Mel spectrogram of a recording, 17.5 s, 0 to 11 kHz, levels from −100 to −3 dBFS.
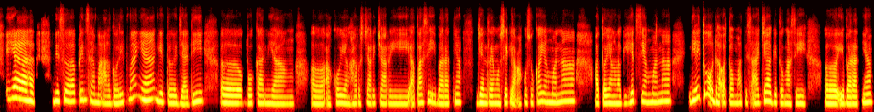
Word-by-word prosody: Iya, 305 +3 +2 0.8
disuapin 230 +1 +2
sama 200 -3 0
algoritmanya, 250 - -1 0.3
gitu. 205 -3 -1 0.2
Jadi, 165 +4 -2 0.5
eee, 185 -2 +4
bukan 185 0 -1 0.2
yang, 165 -1 -1 0.5
eee, 165 -2 -1
aku 160 +3 -6
yang 170 -2 -2
harus 170 0 -4
cari-cari, 170 -1 -3
apa 195 - -2
sih, 225 - -1
ibaratnya, 175 +3 -1 0.4
"Genre 185 -1 +3
musik 180 +1 -1
yang - - -1
aku 195 - -5
suka 190 +2 -3
yang 205 -1 +1
mana? 200 +2 +1 0.7
Atau, 180 0 +1
yang 180 -1 +1
lagi 180 0 -4
hits 225 0 +1
yang 205 -1 0
mana?" 225 +2 +2 0.4
Dia 245 +2 +6
itu, 365 - -5
udah 205 -5 +2
otomatis 185 0 -4
aja, 185 +5 0 0.2
gitu, 190 -1 -2
ngasih, 180 +1 -1 0.5
eee, 170 -1 +4
ibaratnya 170 +3 +1
185 Hz, 135 wpm, -25 LUFS, 175-210 Hz, 0.8 s, Dia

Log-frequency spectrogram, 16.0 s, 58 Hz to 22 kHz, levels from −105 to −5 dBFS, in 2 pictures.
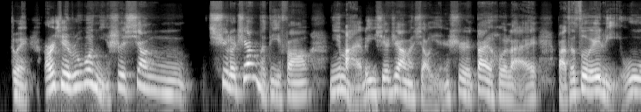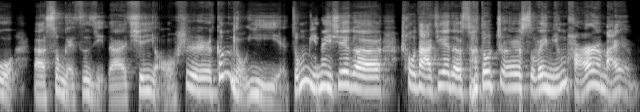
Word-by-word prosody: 对， 130 -7 -3 0.2
而 195 +4 +6
且 240 -1 +3
如 215 +3 +2
果 280 0 +2
你 235 0 -2
是 220 -3 -2
像 195 - -3 0.3
去 265 - -2
了 205 -2 +2
这 350 - -1
样 380 -3 +5
的 255 - -2
地 145 -3 -7
方， 140 +1 -2 0.2
你 180 +3 -5
买 195 - +1
了 - - -6
一 160 +1 -2
些 170 +2 -3
这 195 - -3
样 165 - +4
的 135 - -2
小 130 - -6
银 - - -12
饰 145 +2 -5
带 180 -3 +2
回 135 0 -5
来， 125 0 -5 0.2
把 - - +1
它 155 - -4
作 175 +5 +2
为 180 +2 +4
礼 245 +6 -6
物， 165 -6 -2 0.2
呃， 130 -1 0
送 160 +8 0
给 135 -6 -4
自 160 +7 -5
己 120 -6 -10
的 120 +1 -5
亲 180 +10 -1
友， 155 - -9
是 185 -7 0
更 390 - +1
有 115 - -1
意 - - -7
义。 120 -7 -5
总 265 +12 0
比 240 -8 +1
那 225 0 +3
些 250 +4 +3
个 185 -5 +6 0.2
臭 235 -3 -1
大 190 -2 +7
街 245 +5 0
的 200 -4 +4
所 185 +2 -2
都 250 +4 +4
这 220 -3 0
所 205 -3 -1
谓 210 +2 +4
名 200 +5 0
牌 285 - -1
儿 255 -1 +6
买 185 -6 -2
185 Hz, 245 characters per minute, -20 LUFS, 150-220 Hz, 0.3 s, 大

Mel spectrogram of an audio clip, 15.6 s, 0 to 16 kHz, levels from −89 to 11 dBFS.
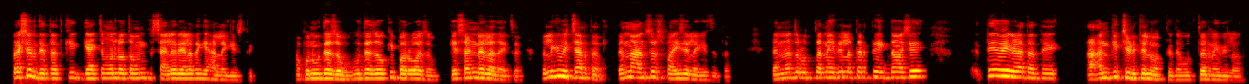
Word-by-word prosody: Pressure 205 +6 +3
देतात 175 -1 +1
की 200 - -6
घ्यायचं 175 0 0
म्हणलं 180 0 +1
होतं 180 0 -1
म्हणून 185 +1 -4
सॅलरी 170 +1 +2
आला 170 0 +3
तर - - +1
घ्या 160 -3 -2
लगेच 125 -3 -6
ते. - - -18 0.6
आपण 160 +3 -4
उद्या 175 0 +5
जाऊ, 155 -1 +3 0.2
उद्या 175 +1 +3
जाऊ 170 0 +3
की 205 - -7
परवा 165 -1 +2
जाऊ? 135 -4 -9 0.2
किंवा 165 +1 -1
संडेला 185 -3 +4
जायचं? 125 -3 -6 0.3
तर - - -3
लगेच 230 +5 +2
विचारतात. 205 -9 +2 0.2
त्यांना 210 +6 +1
ॲन्सर्स 205 +1 0
पाहिजे 170 -1 0
लगेच 135 -2 -6
तिथं. 120 -1 -18 0.5
त्यांना 170 +6 -3
जर 200 0 -3
उत्तर 195 0 -1
नाही 205 -1 0
दिलं 205 0 -3
तर 205 -1 0
ते 220 - +1
एकदम 205 +1 -2
असे 235 +3 +3 0.8
ते 260 +1 +2
वेगळं 245 -3 +7
आता 200 -2 0
ते 175 -1 -2 0.5
आणखी 195 +4 0
चिडतील 180 -3 +2
मग 145 -3 -3
ते 135 - -7
त्या 130 - -7
उत्तर 150 +3 -2
नाही 135 -1 -5
दिल्यावर. 120 -2 -8
175 Hz, 205 wpm, -24 LUFS, 155-200 Hz, 0.8 s, वेगळं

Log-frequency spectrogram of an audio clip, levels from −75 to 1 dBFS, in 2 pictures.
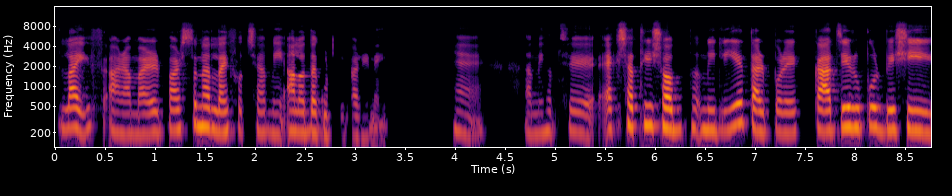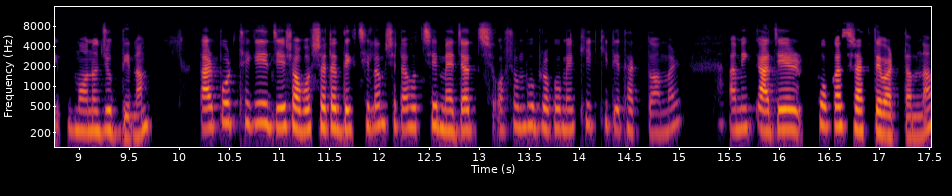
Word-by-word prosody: Life 235 0 +2 0.2
আর 205 - -4
আমার 190 0 -1 0.2
personal 230 +2 +1
life 205 +2 +2
হচ্ছে 210 - -10
আমি 200 -1 -9
আলাদা 205 -1 +1
করতে 180 -2 -12
পারি 175 -1 -10
নাই। 255 - -15 0.7
হ্যাঁ, 200 -4 -10 0.5
আমি 195 0 -11
হচ্ছে 215 0 -12 0.4
একসাথেই 245 +2 +1
সব 230 -2 +8
ভ - - -43 0.2
মিলিয়ে 220 +5 -1
তারপরে 205 -1 0 0.3
কাজের 220 +3 +6
উপর 245 +1 -1
বেশি 225 +1 +2 0.4
মনোযোগ 215 0 -1
দিলাম। 180 +6 -2 0.6
তারপর 240 +5 +4
থেকে 275 0 -3 0.2
যে 235 - +4
সমস্যাটা 235 +1 +4
দেখছিলাম, 245 +3 -1
সেটা 245 -4 -4
হচ্ছে 240 +2 -2
মেজাজ 220 +1 +1 0.3
অসম্ভব 245 +2 -5
রকমের 225 0 -4
খিটখিটে 255 -3 -8
থাকতো 210 -1 -9
আমার। 225 +6 -10 0.6
আমি 230 +1 -2
কাজের 225 +1 +6 0.3
ফোকাস 245 -1 +3
রাখতে 215 0 +3
পারতাম 180 -1 -1
না। 225 - +1
225 Hz, 145 wpm, -23 LUFS, 210-240 Hz, 0.7 s, সব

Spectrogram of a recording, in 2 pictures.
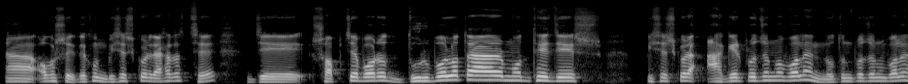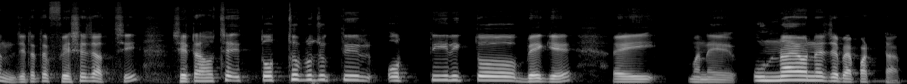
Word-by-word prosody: অ্যা 140 0 -1 0.3
অবশ্যই 155 +2 -2
দেখুন, 160 +5 -2
বিশেষ 150 +3 -5
করে 170 -2 -1
দেখা 150 +3 0
যাচ্ছে 170 -6 -6 0.5
যে, 125 -1 +1 0.5
সবচেয়ে 160 +5 0
বড়ো 175 +1 +5 0.3
দুর্বলতার 205 +6 +7 0.2
মধ্যে 185 0 0 0.2
যে 165 - +4 0.2
স - - -10 0.6
বিশেষ 150 +1 -5
করে 170 -2 +3 0.3
আগের 155 +4 -1
প্রজন্ম 185 +1 -1
বলেন, 200 +2 +2 0.2
নতুন 125 +6 -5
প্রজন্ম 160 +1 -3
বলেন 180 +2 -1 0.2
যেটাতে 140 +5 -4
ফেঁসে 135 +5 -1
যাচ্ছি, - - -5 0.5
সেটা 145 +2 +1
হচ্ছে 155 +3 -5
এই - - -5 0.2
তথ্য 195 0 0 0.2
প্রযুক্তির 210 -1 -2 0.3
অতিরিক্ত 195 +2 -5 0.5
বেগে 135 -2 +3 0.6
এই 125 0 +1 0.6
মানে 115 -1 -5 0.5
উন্নয়নের 190 +1 +5
যে 165 - +3
ব্যাপারটা। 130 +2 -4
170 Hz, 120 wpm, -22 LUFS, 145-190 Hz, 0.6 s, দুর্বলতার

